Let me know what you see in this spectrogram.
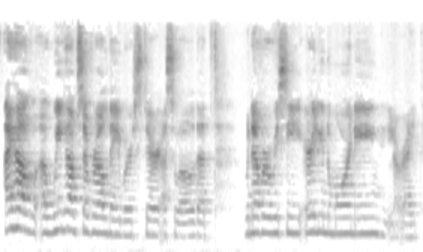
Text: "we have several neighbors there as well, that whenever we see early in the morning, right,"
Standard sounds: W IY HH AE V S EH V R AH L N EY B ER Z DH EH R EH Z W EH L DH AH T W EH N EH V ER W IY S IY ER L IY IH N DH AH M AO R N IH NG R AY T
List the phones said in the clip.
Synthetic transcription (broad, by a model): W IY HH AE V S EH V R AH L N EY B ER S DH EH R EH S W EH L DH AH T W EH N EH V ER W IY S IY ER L IY IH N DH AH M AO R N IH NG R AY T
